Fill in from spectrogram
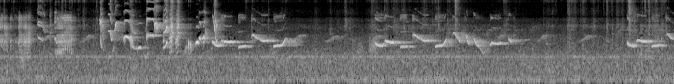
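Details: Oriental magpie-robin song used as a luring recording: a fast, varied run of whistled, twangy and slurred notes in bursts, with short pauses between phrases, over a steady faint high tone in the background.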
